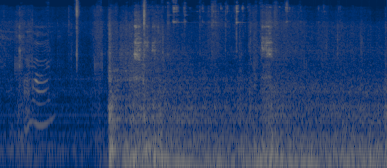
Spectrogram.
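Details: VW Bug cranking at night, starter spinning steadily about four turns a second with no catch or firing while pedal pumped; cranks but won't start.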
